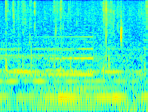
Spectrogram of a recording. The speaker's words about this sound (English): We've been tramping through pouring rain for half an hour.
